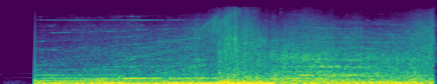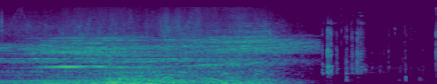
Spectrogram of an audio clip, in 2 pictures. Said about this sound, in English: That was a warning shot.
